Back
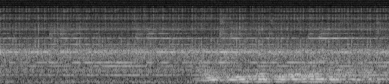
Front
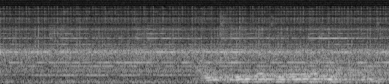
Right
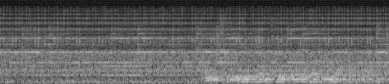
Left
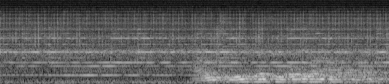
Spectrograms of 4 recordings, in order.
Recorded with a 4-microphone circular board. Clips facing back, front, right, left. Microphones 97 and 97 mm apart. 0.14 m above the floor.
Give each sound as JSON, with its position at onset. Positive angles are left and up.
{"t": 1.9, "sound": "a man speaking", "azimuth_deg": 100, "distance_m": 1.8}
